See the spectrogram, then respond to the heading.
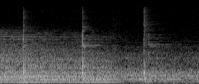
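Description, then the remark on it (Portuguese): A power hammer pounds metal during rough forging on the forging competition show Desafio sobre Fogo América Latina: three heavy, evenly spaced blows over a steady mechanical hum, loud, with no voices. “Esse martelete vai ser uma verdadeira briga, porque todo mundo vai precisar usar ele.”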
